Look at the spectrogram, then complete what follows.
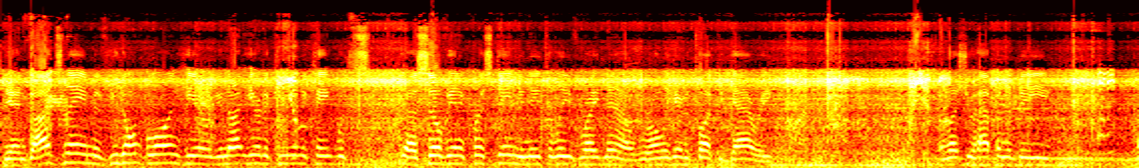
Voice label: female response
